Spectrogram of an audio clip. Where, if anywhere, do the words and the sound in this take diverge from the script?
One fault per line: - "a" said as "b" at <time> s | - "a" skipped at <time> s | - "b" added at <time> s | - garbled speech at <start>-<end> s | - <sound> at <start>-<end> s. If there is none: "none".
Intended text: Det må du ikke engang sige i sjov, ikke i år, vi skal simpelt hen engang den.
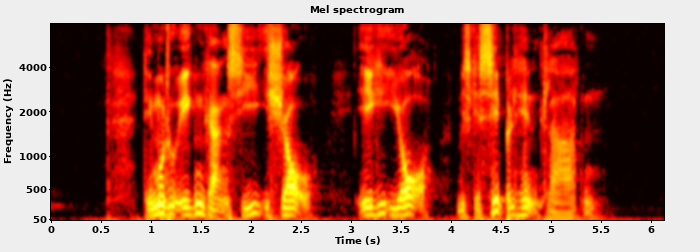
- "engang" said as "klare" at 4.9 s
